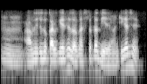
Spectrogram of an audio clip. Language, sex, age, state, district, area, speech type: Bengali, male, 60+, West Bengal, Purba Medinipur, rural, conversation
